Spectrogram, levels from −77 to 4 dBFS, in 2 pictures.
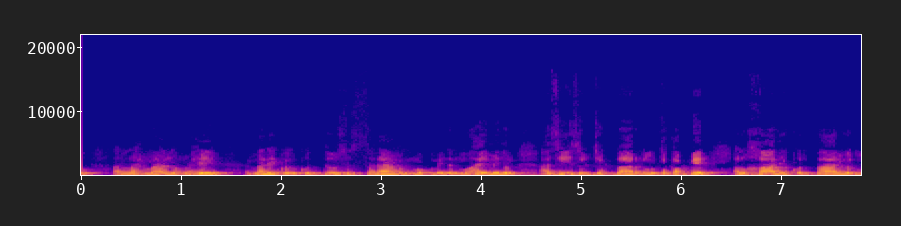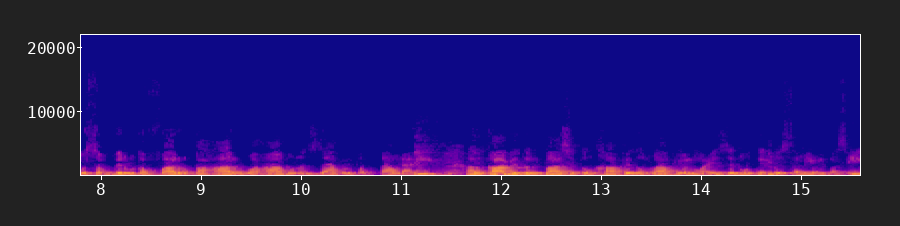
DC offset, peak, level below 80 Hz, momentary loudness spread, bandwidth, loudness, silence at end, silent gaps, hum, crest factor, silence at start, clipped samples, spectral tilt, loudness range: under 0.1%; -2 dBFS; -58 dBFS; 10 LU; 6.8 kHz; -20 LUFS; 0 s; none; none; 18 dB; 0 s; under 0.1%; -9.5 dB/octave; 4 LU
